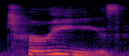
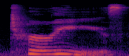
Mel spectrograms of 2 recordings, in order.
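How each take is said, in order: Both takes have the same delivery.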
